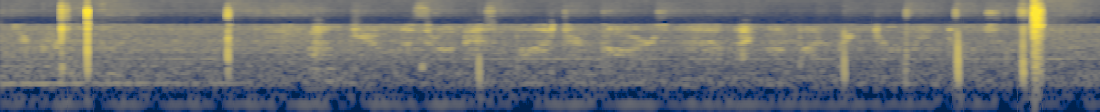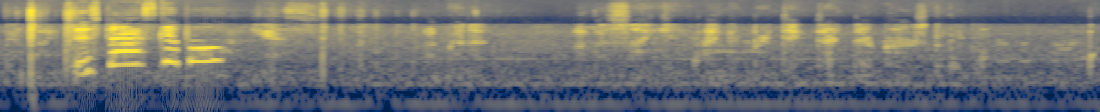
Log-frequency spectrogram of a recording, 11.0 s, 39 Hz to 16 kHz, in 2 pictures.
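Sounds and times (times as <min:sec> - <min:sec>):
quiet whispered speech: 0:01.6 - 0:05.0, 0:06.8 - 0:11.0.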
